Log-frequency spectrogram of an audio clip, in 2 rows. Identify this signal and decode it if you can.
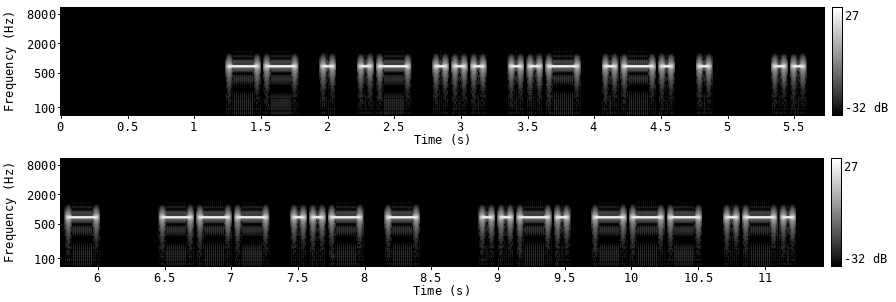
Morse code, heard as a keyed tone, about 17 wpm, 700 Hz. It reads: MEASURE IT OUT FOR
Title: Sentences from Top 1000 Words - Review Part 2 - 17wpm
